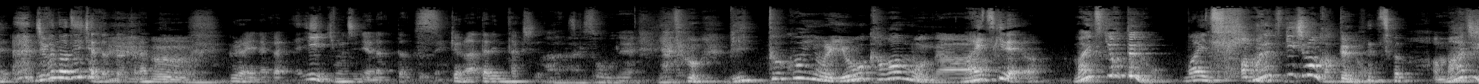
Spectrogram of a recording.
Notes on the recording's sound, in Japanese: 1ヶ月ぶりの収録は久々に対面で！録音環境の都合上、少々聴こえづらく感じるかもしれません。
